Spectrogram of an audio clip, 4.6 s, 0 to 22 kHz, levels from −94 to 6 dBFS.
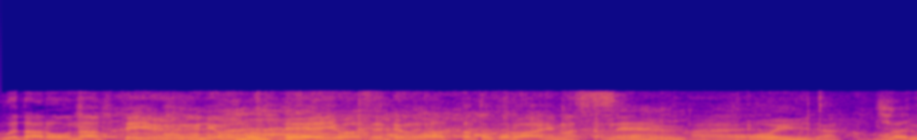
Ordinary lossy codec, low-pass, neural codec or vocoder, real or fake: none; none; codec, 16 kHz, 4 kbps, FunCodec, trained on LibriTTS, 50 frames a second; fake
